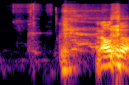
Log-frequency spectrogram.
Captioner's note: laughter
